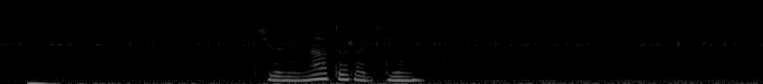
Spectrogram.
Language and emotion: Russian, sad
